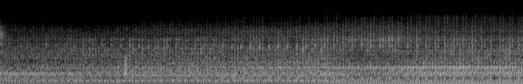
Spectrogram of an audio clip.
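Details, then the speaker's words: Excavator diesel on a patio dig, at steady idle: even low rumble with light clatter, no misses or surging. Running healthy. "right what's the magic number oh she purrs like a beast"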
